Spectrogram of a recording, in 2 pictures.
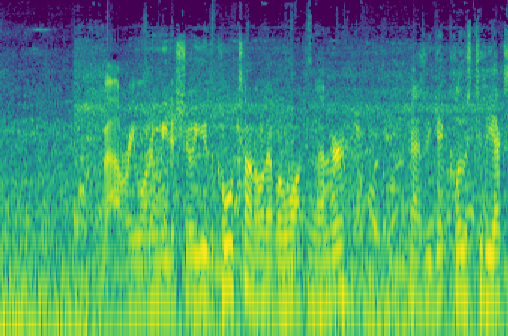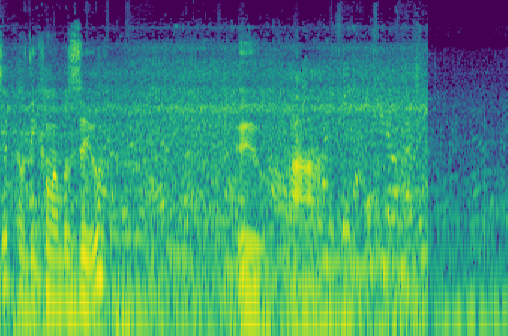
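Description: A crowd of people chatters and talks nearby outdoors.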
